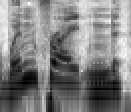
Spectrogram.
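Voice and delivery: ordinary delivery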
